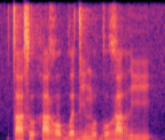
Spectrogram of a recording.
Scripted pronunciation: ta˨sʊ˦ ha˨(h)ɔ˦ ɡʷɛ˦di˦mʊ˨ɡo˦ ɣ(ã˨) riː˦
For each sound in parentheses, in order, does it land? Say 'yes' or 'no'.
no, no

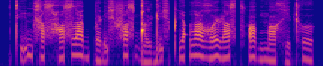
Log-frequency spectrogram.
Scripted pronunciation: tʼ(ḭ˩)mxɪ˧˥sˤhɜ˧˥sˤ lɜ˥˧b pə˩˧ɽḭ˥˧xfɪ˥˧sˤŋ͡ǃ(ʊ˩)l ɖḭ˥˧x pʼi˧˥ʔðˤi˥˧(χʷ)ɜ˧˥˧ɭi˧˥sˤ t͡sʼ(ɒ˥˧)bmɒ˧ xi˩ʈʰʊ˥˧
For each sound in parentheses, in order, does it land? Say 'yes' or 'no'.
no, yes, no, yes

